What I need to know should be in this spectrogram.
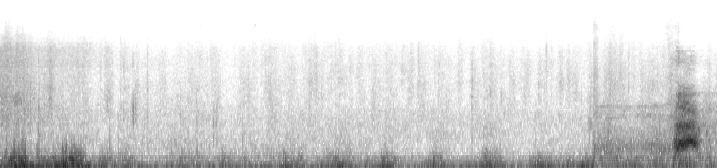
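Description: A dog's paws thud and crunch quickly through snow.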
